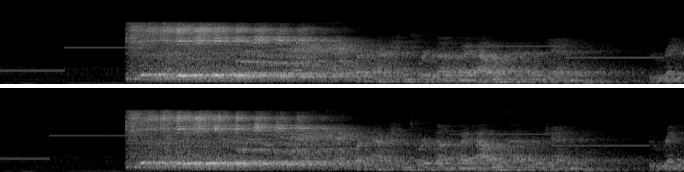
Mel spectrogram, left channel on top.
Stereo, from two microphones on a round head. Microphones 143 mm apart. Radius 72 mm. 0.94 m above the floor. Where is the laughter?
25° right (ahead or behind), 1.1 m.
